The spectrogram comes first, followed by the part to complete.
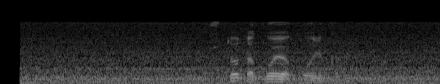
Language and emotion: Russian, neutral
